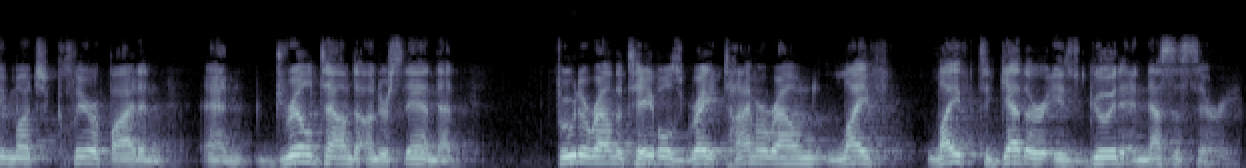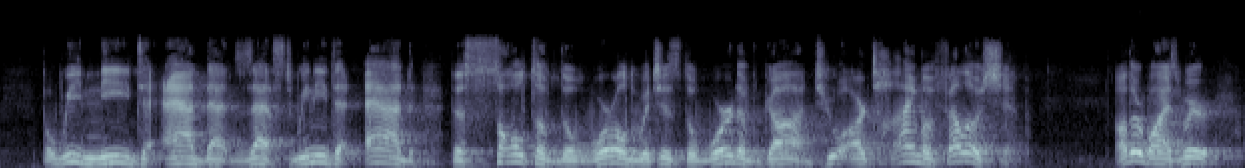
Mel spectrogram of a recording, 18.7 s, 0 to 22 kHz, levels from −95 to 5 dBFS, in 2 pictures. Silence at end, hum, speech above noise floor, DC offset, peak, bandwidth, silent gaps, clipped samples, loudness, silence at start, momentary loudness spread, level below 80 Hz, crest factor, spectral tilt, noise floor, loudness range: 0.05 s; none; 44 dB; under 0.1%; -8 dBFS; 8.8 kHz; none; under 0.1%; -27 LUFS; 0 s; 10 LU; -68 dBFS; 18 dB; -6 dB/octave; -71 dBFS; 3 LU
